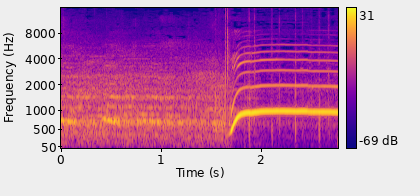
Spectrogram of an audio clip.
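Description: A crowd of spectators murmurs in a large echoing hall.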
